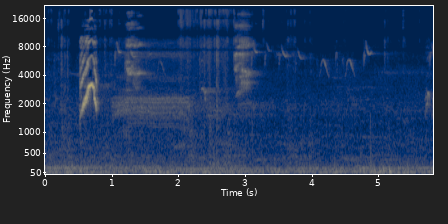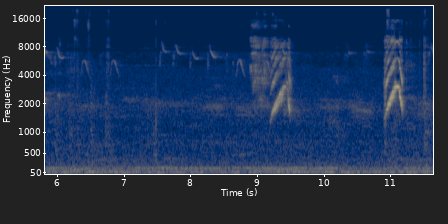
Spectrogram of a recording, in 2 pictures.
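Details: Pet white lovebirds; three loud, sharp sweeping chirps stand out against a quiet room with a steady low hum and a few faint, thin peeps between them.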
